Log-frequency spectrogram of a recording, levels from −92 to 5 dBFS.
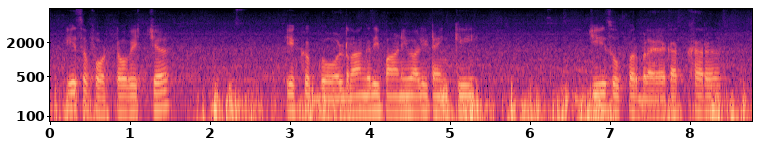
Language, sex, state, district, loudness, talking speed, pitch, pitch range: Punjabi, male, Punjab, Fazilka, -16 LUFS, 95 wpm, 115 Hz, 110-125 Hz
